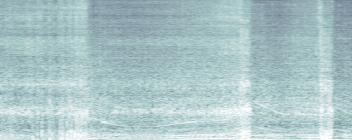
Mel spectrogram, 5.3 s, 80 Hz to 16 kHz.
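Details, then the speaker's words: Mercedes 190SL Solex carbs rebuilt elsewhere, tested on a mule engine, with poorly fitting throttle plates and little idle mixture adjustability: engine idles, then hesitates and bogs as the throttle opens instead of picking up cleanly; off-idle stumble. "they just don't have much adjustability and um off idle is got a little stumble there"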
